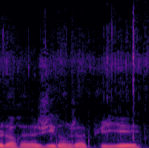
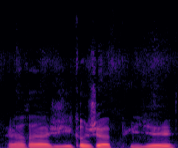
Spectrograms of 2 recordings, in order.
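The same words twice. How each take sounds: First: Said in the usual way. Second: Louder, thrilled; excited repeat. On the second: Real, not acted. Gamer thrilled the bubble reacted, louder.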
